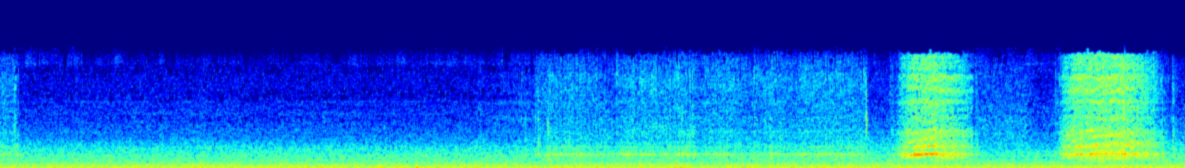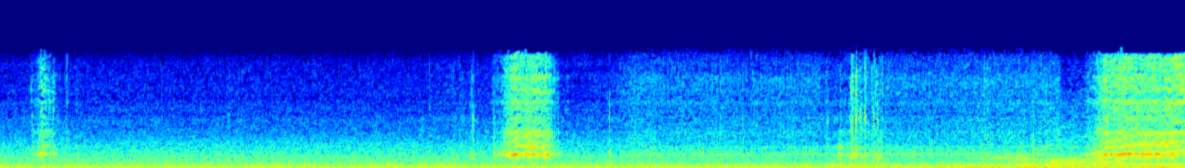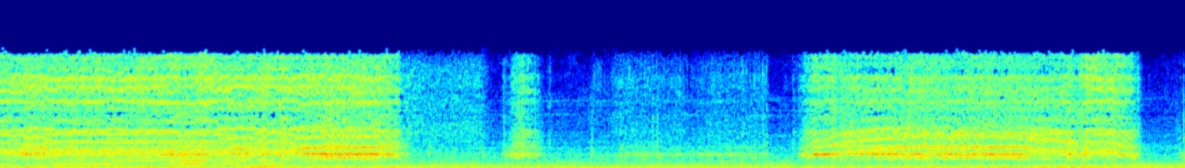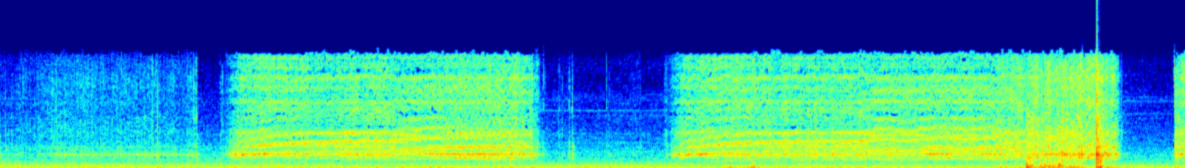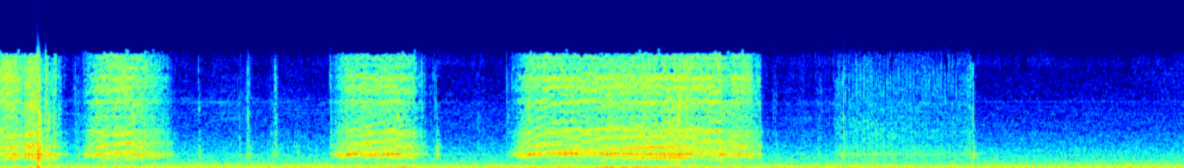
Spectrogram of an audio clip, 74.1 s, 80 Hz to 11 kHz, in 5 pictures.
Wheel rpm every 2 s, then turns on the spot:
0, 0, 0, 10, 10, 30, 40, 10, 0, 0, 20, 10, 20, 20, 110, 160, 160, 40, 10, 30, 150, 120, 10, 60, 160, 70, 90, 160, 150, 80, 40, 30, 50, 150, 40, 20, 0.
6-10 20-28 34-38 44-46 68-72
